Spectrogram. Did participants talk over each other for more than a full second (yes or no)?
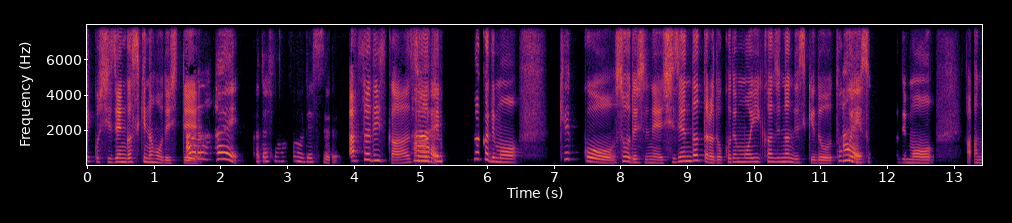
no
